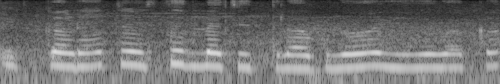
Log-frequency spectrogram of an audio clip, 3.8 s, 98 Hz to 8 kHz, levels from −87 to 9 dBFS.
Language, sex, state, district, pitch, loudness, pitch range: Telugu, female, Andhra Pradesh, Sri Satya Sai, 240 Hz, -16 LUFS, 230-255 Hz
